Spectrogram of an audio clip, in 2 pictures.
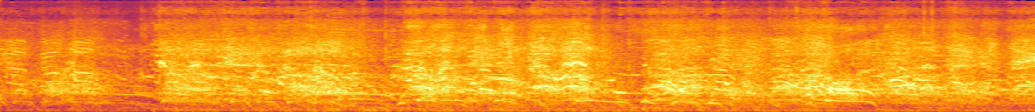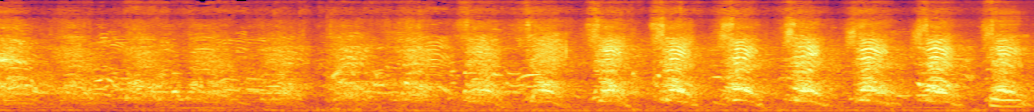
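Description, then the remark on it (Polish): A huge crowd of many thousands roars and shouts at a man, calling him a traitor and telling him to get out, loud and dense, then settles into a rhythmic chant with regular pulsing beats that grows steadier toward the end. “wielotysięczny tłum krzyczał, że jest zdrajcą i ma wypierdalać.”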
